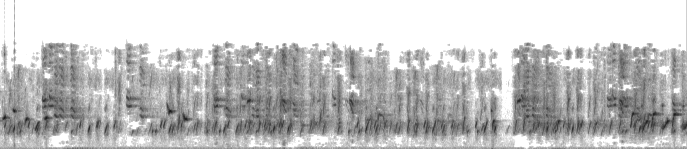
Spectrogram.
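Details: European goldfinch song for stimulating singing: dense, lively twittering and jangling high trills with quick whistled inflections, nearly unbroken apart from a brief gap, and a few faint knocks in the background.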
